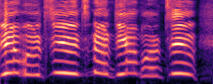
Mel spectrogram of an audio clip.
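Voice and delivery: mock very high, loud, sobbing, whining complaint. Mimicking one complaining player among many about the game, mock crying. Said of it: "one person over here is crying and going".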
